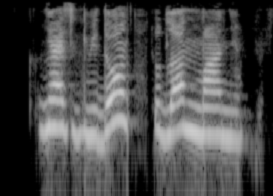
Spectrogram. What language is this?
Mari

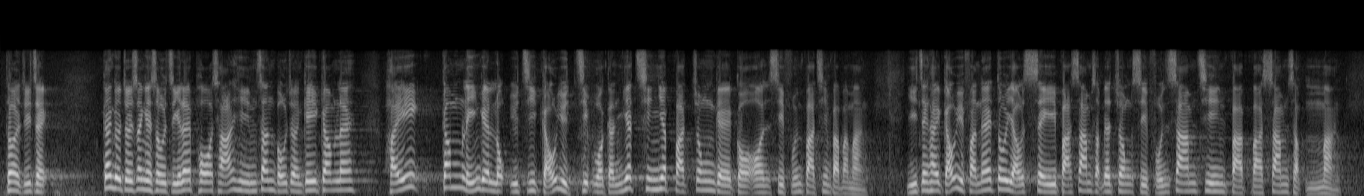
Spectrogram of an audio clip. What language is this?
Cantonese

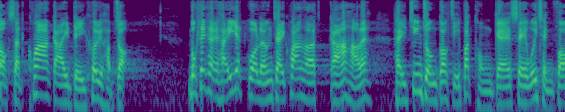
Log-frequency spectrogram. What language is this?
Cantonese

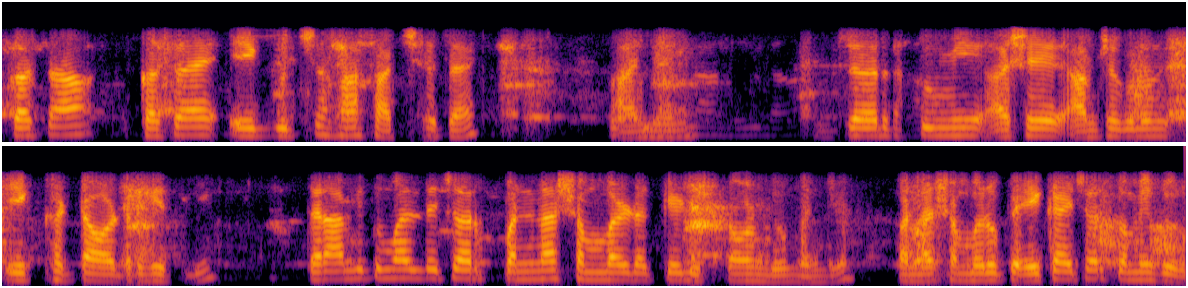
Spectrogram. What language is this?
Marathi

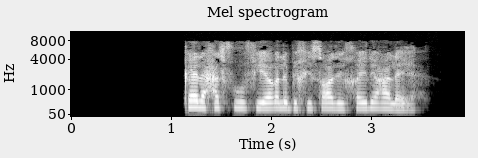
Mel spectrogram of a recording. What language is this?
Arabic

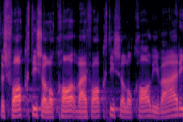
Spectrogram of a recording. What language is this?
Swiss German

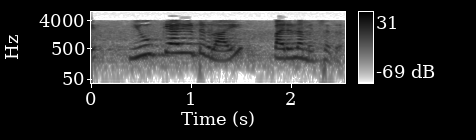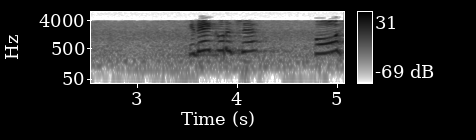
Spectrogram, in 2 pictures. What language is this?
Malayalam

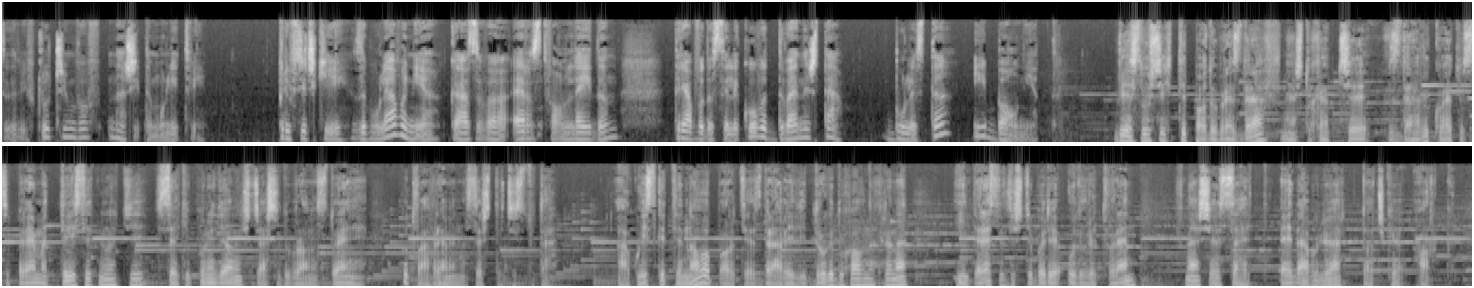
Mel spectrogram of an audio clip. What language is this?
Bulgarian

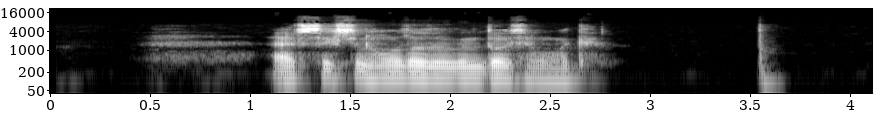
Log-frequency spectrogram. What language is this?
Mongolian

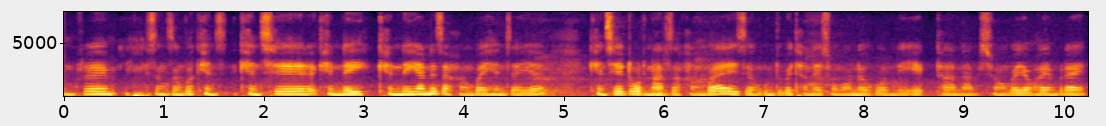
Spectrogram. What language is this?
Bodo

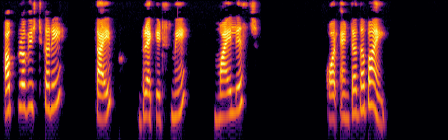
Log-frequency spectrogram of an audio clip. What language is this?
Hindi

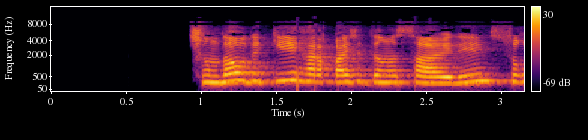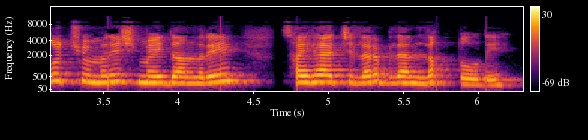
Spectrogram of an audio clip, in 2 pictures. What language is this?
Uyghur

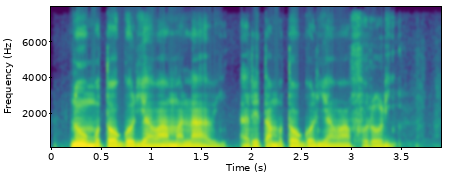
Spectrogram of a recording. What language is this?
Kikuyu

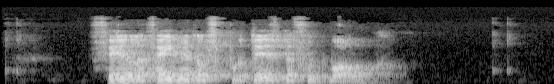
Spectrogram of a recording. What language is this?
Catalan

